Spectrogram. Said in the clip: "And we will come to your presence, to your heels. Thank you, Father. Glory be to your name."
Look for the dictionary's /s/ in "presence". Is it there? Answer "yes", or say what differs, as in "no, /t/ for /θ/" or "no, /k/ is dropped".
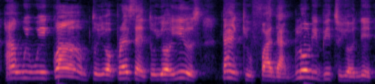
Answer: no, /s/ is dropped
